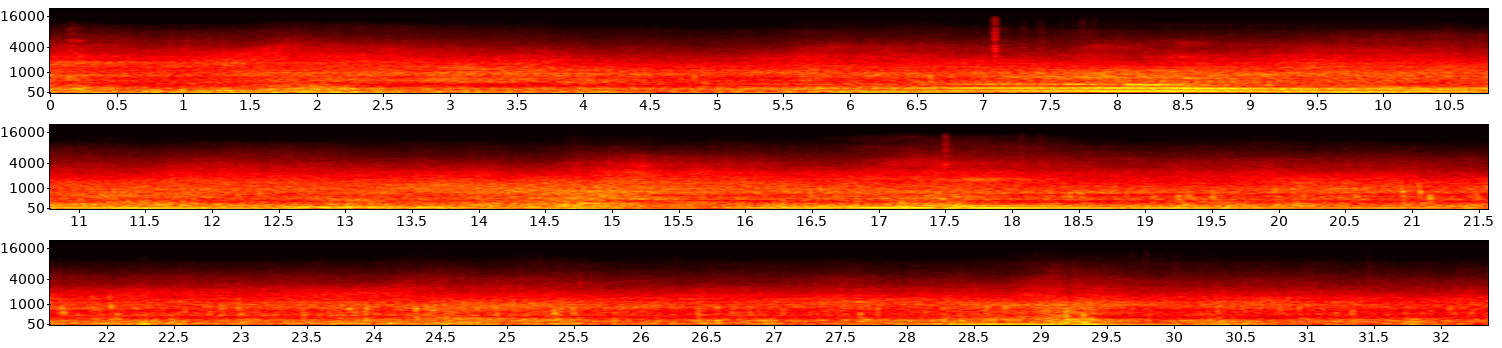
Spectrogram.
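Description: Wind and road noise from a bicycle riding along a highway shoulder, with motor vehicles passing in the next lanes. One vehicle goes by about eight seconds in, its tone dropping in pitch as it passes, another about halfway through, and a further swell comes near the end.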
